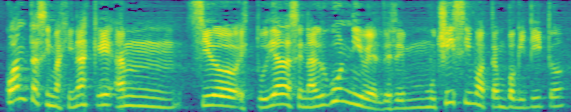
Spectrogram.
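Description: A man's voice: high-pitched, lively intonation, moderate pace. A man with an Argentine accent answering interview questions as a language researcher, explaining in a didactic way and often checking in with the listener. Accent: Argentine Spanish. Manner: frequent restarts and hesitations. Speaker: language neuroscientist guest.

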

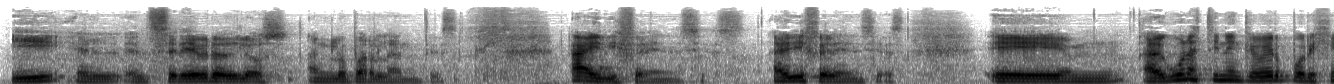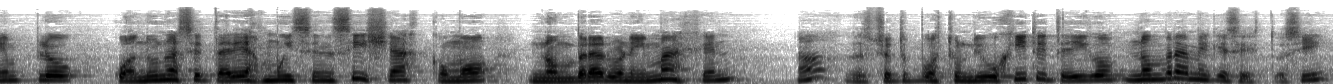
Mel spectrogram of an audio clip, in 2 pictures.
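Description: Man, argentine accent, slightly high voice, didactic explainer, keeps asking "right?", interview guest. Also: brisk. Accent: Argentine Spanish. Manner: didactic, often checks in with "¿no?"; frequent restarts and hesitations. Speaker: language neuroscientist guest.

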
